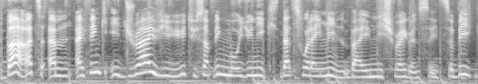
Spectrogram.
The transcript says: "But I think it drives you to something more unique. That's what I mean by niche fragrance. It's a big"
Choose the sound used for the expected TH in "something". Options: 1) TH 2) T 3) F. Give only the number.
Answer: 1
